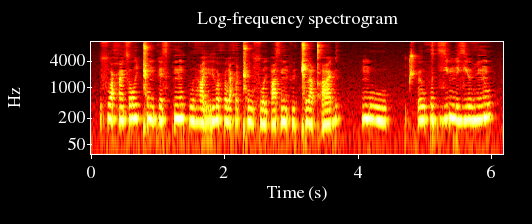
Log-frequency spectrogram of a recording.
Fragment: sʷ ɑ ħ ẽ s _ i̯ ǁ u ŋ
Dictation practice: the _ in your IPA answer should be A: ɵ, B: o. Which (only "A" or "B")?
B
